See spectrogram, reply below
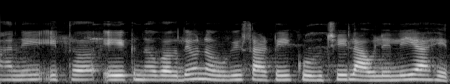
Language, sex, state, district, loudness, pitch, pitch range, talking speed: Marathi, female, Maharashtra, Gondia, -16 LUFS, 215 Hz, 210-220 Hz, 105 wpm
